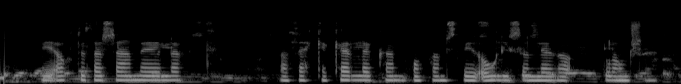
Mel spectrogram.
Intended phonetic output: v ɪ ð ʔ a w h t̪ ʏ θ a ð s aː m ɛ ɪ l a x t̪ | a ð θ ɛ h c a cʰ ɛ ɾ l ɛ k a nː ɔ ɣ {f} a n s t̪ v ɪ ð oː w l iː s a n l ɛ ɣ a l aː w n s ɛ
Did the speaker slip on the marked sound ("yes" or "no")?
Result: no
